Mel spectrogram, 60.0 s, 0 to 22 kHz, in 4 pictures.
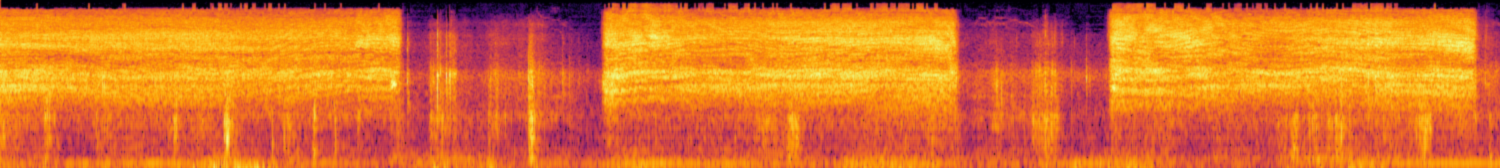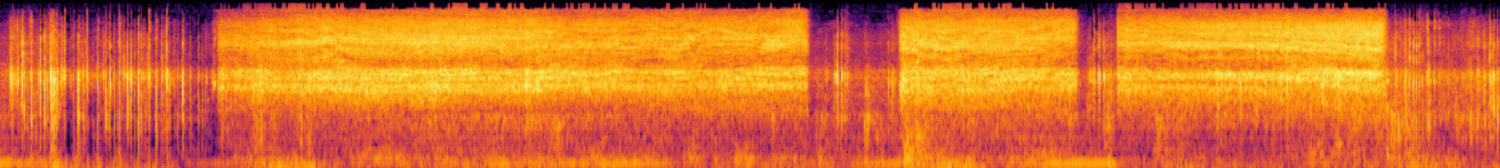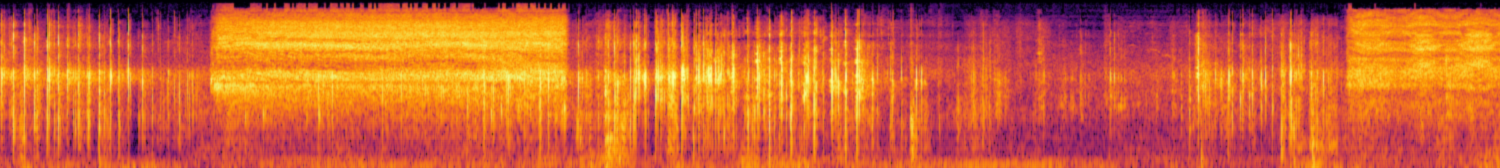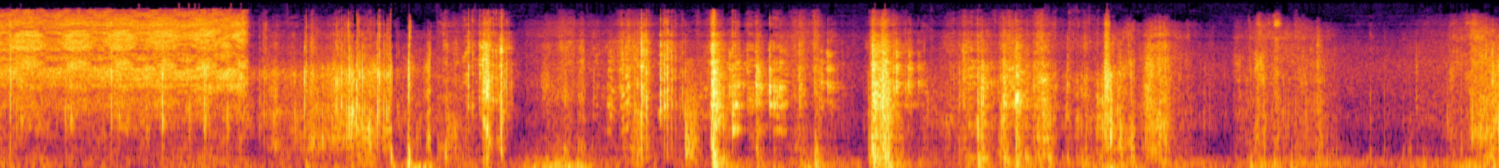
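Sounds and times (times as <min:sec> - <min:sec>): aerosol can spraying: 0:00.0 - 0:04.1, 0:06.0 - 0:09.6, 0:11.1 - 0:14.8, 0:17.1 - 0:23.1, 0:24.0 - 0:28.9, 0:32.1 - 0:35.8, 0:43.4 - 0:47.6
mixing ball rattling in can: 0:11.9 - 0:21.3, 0:27.2 - 0:50.1.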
